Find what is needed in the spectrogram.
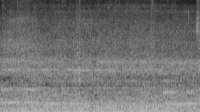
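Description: A car driving past on the road and away, a steady noise of engine and tyres with a strong low rumble that swells and then eases off near the end.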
